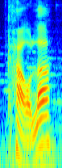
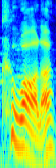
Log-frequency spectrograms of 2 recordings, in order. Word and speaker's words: Kaola: back end of the Kaa yes that is its name it's not koala although it is in Chinese Kaa is the Chinese pronunciation of koala so very animal themed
